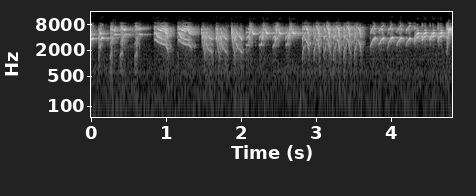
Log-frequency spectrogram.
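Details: Red siskin, Venezuela, delivering a rapid unbroken stream of high twitters, buzzy trills and repeated chattering notes for nearly five seconds, with nothing else audible.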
